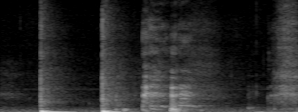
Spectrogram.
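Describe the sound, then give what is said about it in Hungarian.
Someone imitates keyboard typing: two sharp clicks followed by a few softer, clattering taps and a brief breathy hiss, heard alone without speech. “Csak, csak annyit lehet hallani, egy néma csend, és csak ilyen, ilyen billentyűzett kopogások, ilyen.”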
